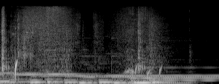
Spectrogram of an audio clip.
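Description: Short intro jingle: music with quick pitch-sliding pop sound effects over a bass line, ending on a held chord that fades.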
